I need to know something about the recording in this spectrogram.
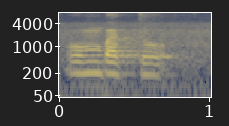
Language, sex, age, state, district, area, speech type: Kannada, female, 30-45, Karnataka, Bangalore Rural, rural, read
